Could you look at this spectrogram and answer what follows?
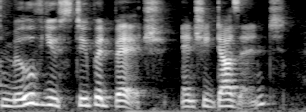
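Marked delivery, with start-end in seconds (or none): none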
